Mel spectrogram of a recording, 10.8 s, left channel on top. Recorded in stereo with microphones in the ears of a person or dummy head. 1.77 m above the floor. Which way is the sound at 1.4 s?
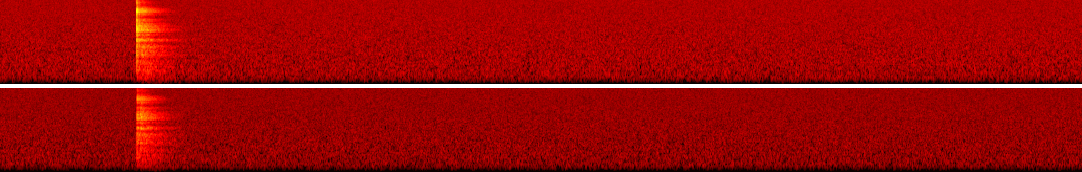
70° left (ahead or behind).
